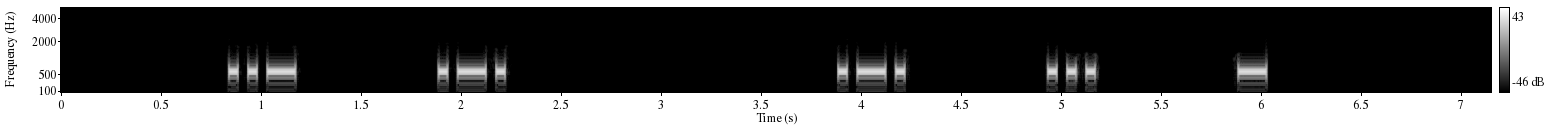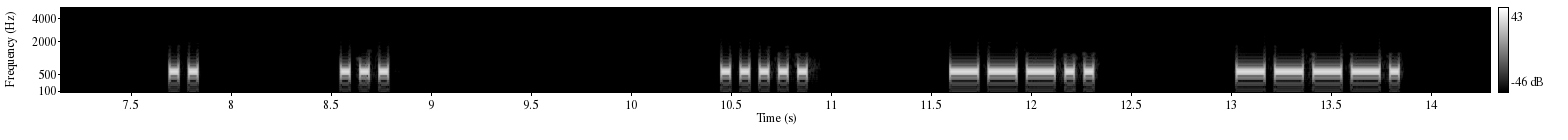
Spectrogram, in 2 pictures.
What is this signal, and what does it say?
Morse code, heard as a keyed tone, about 25 wpm, spaced as for 10 wpm, 600 Hz. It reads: UR RST IS 589
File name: QSO302 10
